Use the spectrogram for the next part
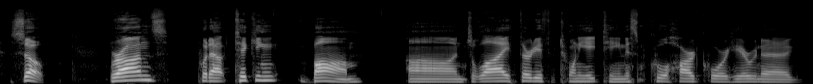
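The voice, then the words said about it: American accent. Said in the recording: “I am just going to talk with the American accent that I have”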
